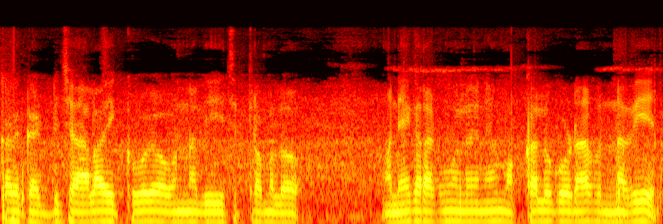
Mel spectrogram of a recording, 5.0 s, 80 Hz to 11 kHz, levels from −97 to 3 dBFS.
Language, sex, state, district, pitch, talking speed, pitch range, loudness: Telugu, male, Andhra Pradesh, Srikakulam, 105 Hz, 155 wpm, 100-110 Hz, -19 LUFS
